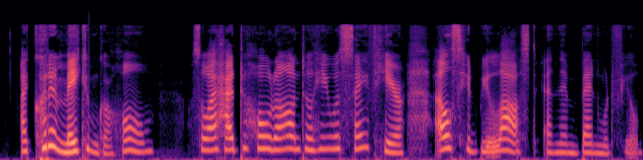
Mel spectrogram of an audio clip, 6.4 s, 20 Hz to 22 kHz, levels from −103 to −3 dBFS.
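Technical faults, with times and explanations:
0.40 to 0.89 s, sudden gain jump: the speech and background noise leap up together by about 6 dB, likely a gain setting applied instantly without any ramp.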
